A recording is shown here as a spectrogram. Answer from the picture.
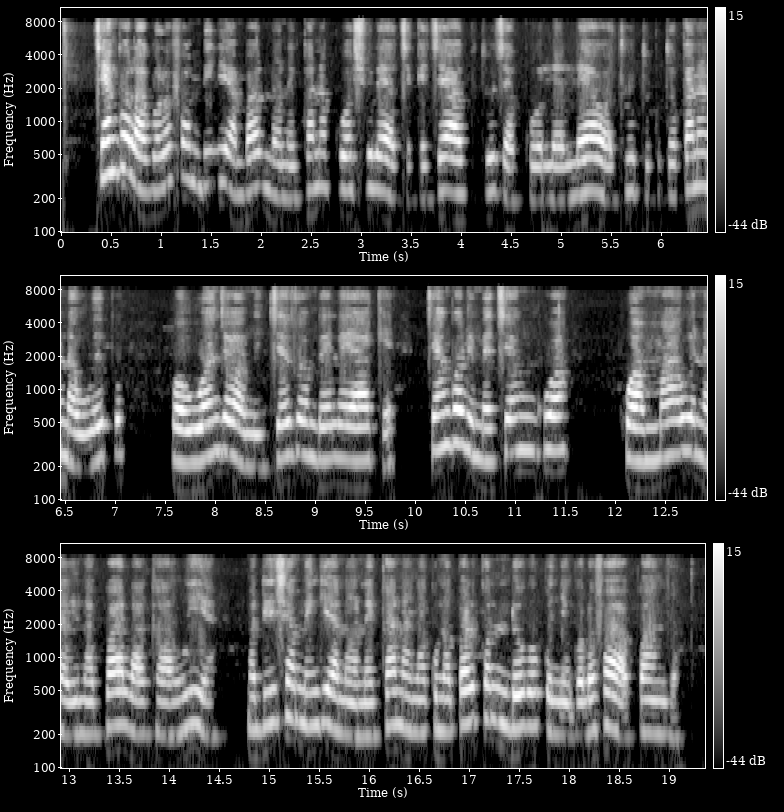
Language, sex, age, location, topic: Swahili, female, 25-35, Nairobi, education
